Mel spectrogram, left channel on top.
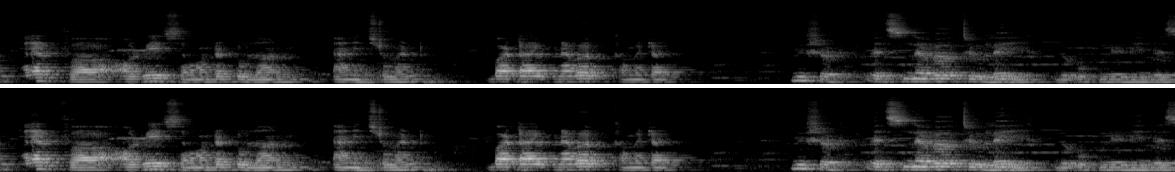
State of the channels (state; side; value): quieter; left; 3.8 dB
